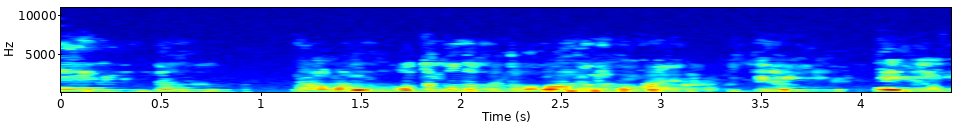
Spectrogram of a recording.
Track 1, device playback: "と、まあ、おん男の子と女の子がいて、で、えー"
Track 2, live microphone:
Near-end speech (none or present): none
